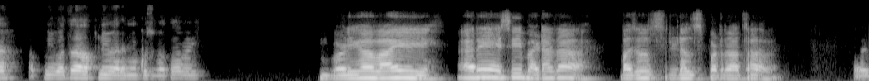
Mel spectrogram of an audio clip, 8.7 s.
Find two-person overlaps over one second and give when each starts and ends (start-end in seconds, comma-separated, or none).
none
